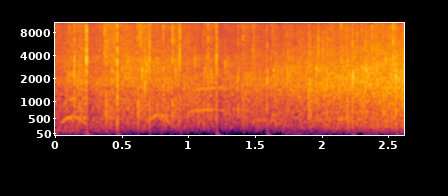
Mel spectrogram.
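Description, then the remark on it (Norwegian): An audience at Union scene in Drammen claps steadily, welcoming a historian on stage: a dense wash of many hands that swells slightly toward the end, with a few faint whoops or cheers rising above the clatter. “En stor applaus til mannen som har fordypet seg I dette gamle yrket”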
